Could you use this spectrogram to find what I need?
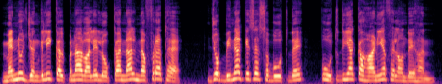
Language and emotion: Punjabi, disgusted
